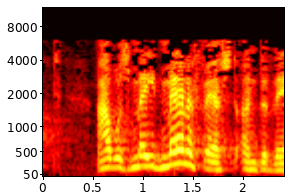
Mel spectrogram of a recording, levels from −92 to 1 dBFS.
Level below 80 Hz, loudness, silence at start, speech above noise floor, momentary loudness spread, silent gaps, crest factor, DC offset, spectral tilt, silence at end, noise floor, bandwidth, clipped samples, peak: -66 dBFS; -17 LUFS; 0.1 s; 29 dB; 9 LU; none; 18 dB; under 0.1%; -5 dB/octave; 0 s; -46 dBFS; 6.4 kHz; under 0.1%; 0 dBFS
